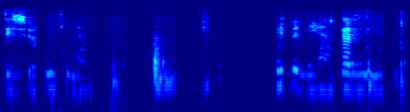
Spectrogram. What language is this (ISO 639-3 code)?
swa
